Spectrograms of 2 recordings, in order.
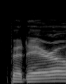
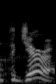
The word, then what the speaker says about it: Pajero: Padero? Oh, Pajero.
